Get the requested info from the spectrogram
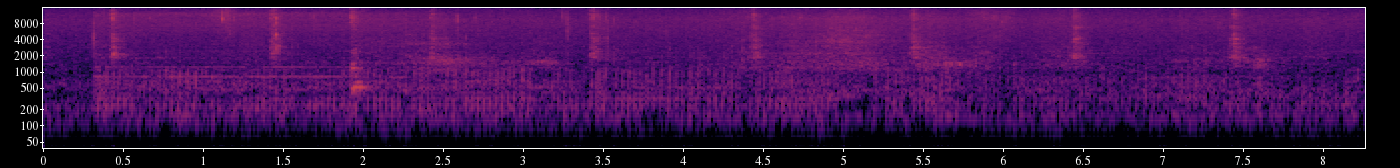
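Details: Kuromame, a foster rescue kitten, purrs indoors while hiding its paw to avoid nail clipping; a steady, low rumbling purr runs throughout, with a clock's regular ticking clicks over it.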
